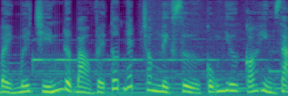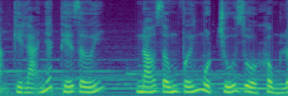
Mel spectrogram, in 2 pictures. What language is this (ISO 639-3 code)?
vie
